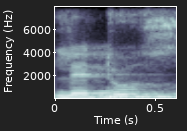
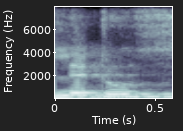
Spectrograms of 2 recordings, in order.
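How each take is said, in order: No difference in how they are said.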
